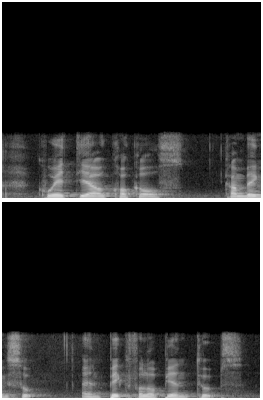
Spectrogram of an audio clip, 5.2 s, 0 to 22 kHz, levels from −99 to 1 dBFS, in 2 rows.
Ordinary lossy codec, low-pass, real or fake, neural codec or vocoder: none; 7.2 kHz; real; none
